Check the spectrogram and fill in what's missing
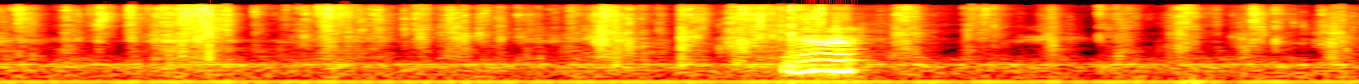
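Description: Plastic packaging around a skein of hand-dyed embroidery floss crinkles in short bursts across the clip, with one louder crunch near the middle; background noise sits underneath.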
